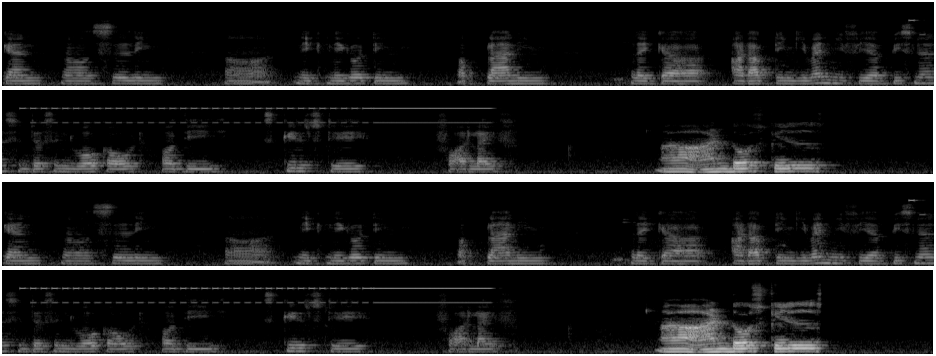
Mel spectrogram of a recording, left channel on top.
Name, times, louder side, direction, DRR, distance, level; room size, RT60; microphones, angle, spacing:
voice 1, 0.0-1.7 2.2-4.1 4.5-5.5 6.3-11.6 11.9-13.0 13.7-14.5, left 2 dB, 15° left, 1.6 m, -39 dB
sound 1, 9.1-9.2 9.5-14.2, right 5 dB, 10° right, 0.5 m, -35 dB
voice 2, 15.9-17.5, right 6 dB, 70° right, 0.5 m, -23 dB
8.6 x 8.3 x 7.3 m
head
